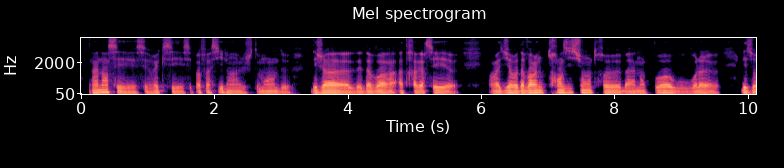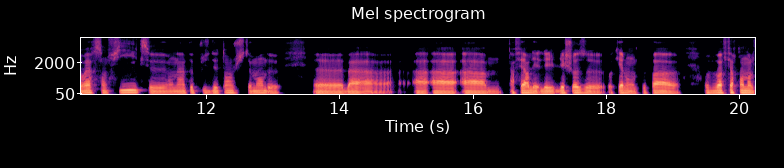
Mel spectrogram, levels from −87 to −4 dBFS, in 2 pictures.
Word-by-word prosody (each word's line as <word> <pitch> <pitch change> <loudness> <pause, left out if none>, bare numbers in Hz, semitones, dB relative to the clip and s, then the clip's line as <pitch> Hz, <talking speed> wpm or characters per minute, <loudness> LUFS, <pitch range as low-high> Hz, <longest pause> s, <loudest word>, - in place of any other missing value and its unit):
Ben 105 +1 +2
non, 125 +1 +4
c'est 80 -6 -2
c'est 80 - -9
vrai 85 +3 -2
que 95 - -15
c'est 80 -3 -5
c'est - - -14
pas - - -2
facile 90 +3 -4
hein 85 -1 -2
justement 90 +2 -4
de, 80 -1 -5 0.3
déjà, 95 -2 +5
heu, 80 - -2
d 80 - -1
d'avoir 90 +1 +2
à 90 - -2
traverser, 95 0 0
heu 85 -3 -2 0.5
on - - -9
va 90 - +3
dire 95 +2 +4
d'avoir 105 +2 +5
une 100 -2 +2
transition 110 0 0
entre, 100 0 -6
heu, 95 -1 +2
bah, 85 0 -2
un 85 0 -2
emploi 95 +3 +1
ou 85 -3 -4
voilà, 90 -1 -1 0.3
les 95 0 +1
horaires 95 +2 +3
sont 95 -3 -4
fixes, 110 +2 0
heu, 85 -1 0
on 85 0 -3
a - - -1
un 90 +1 -1
peu 95 - -3
plus 90 -1 -9
de 90 0 0
temps, 95 +2 -2
justement 90 +2 -3
de, 85 -3 -2 0.5
heu, 80 -2 +2
bah, 80 -5 -1 0.3
à 85 -1 +1 0.2
à 85 -1 +3
à, - - 0
hem, 85 +1 -7
à 90 - -3
faire 100 +2 +4
les 90 -2 +1
les 90 0 +3
les 95 +2 +1
choses, 95 0 +1
heu, 85 -2 -1
auxquelles 95 0 +1
on 85 -2 -2
peut 85 - -10
pas, 90 -2 +4
heu, 80 0 -2 0.4
on 95 -1 -2
peut 95 - -1
pas 100 -1 +7
faire 110 +1 +1
pendant 100 -2 +4
le 90 - 0
90 Hz, 210 wpm, -24 LUFS, 85-95 Hz, 0.5 s, pas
